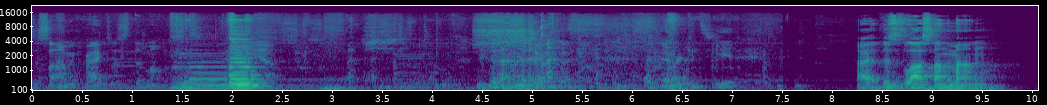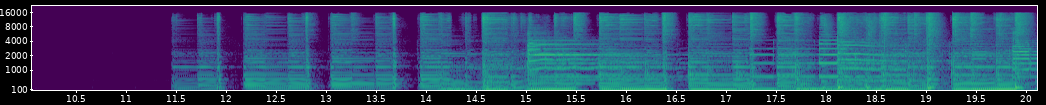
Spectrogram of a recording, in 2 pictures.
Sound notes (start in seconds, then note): 0.1 background Chatter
